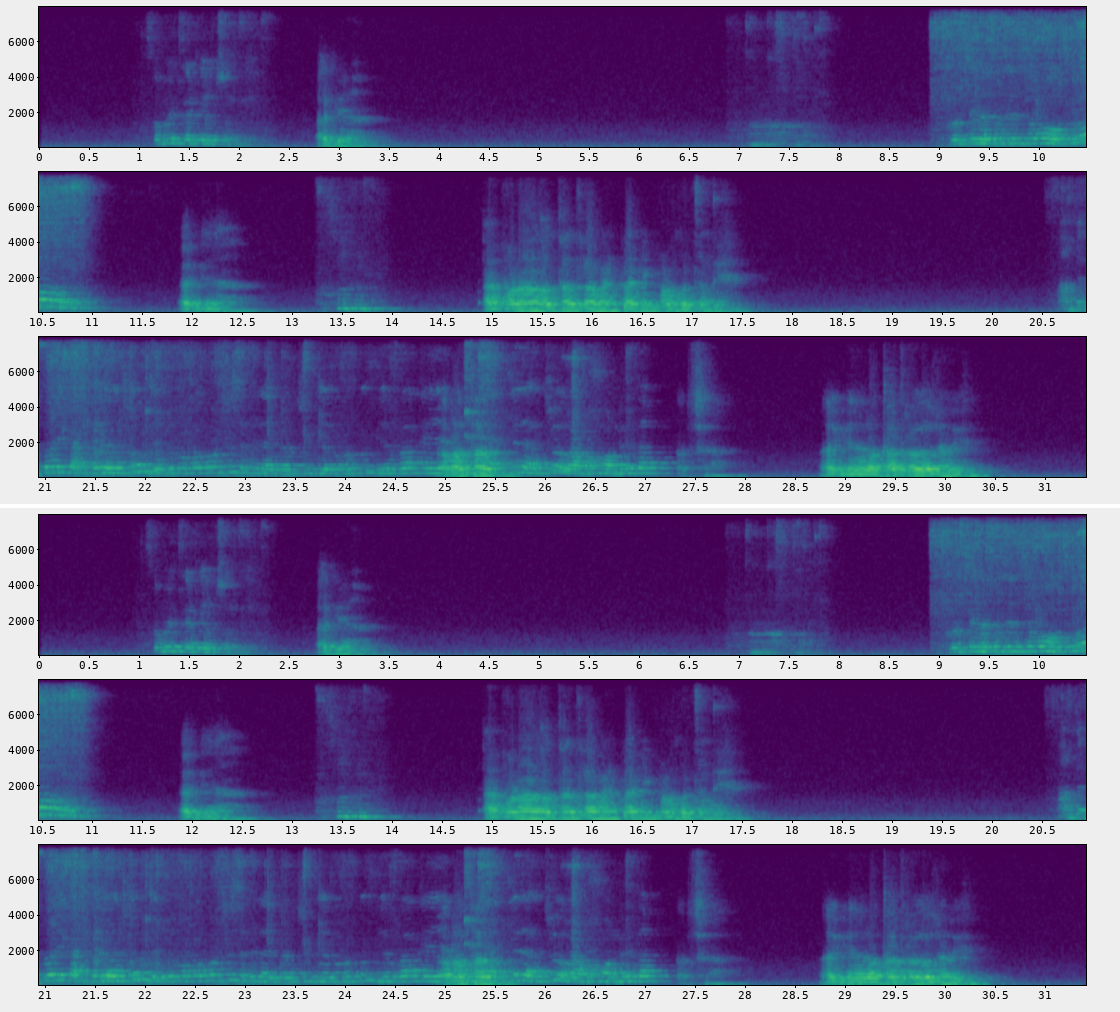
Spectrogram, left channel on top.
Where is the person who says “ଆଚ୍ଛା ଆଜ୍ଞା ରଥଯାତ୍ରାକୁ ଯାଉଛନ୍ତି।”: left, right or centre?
Left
